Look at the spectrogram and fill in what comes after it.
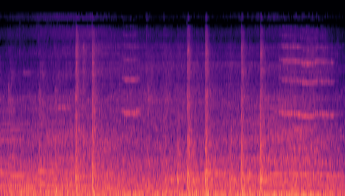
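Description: A train rolling along the track, its wheels clacking in pairs over rail joints, with a brief high wheel squeal about two and a half seconds in and a longer one near the end.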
